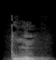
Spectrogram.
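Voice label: "tumu", Bambara; animaux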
